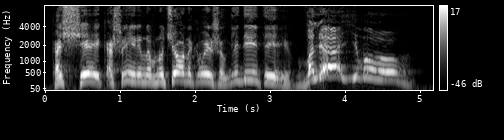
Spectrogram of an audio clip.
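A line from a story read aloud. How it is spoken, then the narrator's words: Persistent taunting shouts. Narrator (Russian): тем упорней кричали друг другу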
